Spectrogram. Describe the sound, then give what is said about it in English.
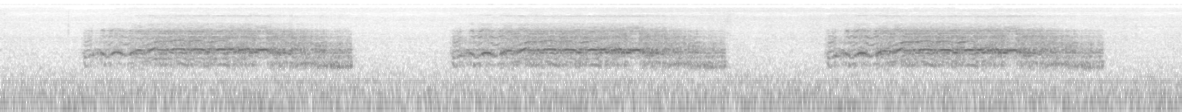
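Neighing from a toy pony aboard a plane: three identical high whinnies repeat at even intervals, each about a second and a half long, over a constant low cabin-like rumble. “A little girl next to him plays with a toy pony.”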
